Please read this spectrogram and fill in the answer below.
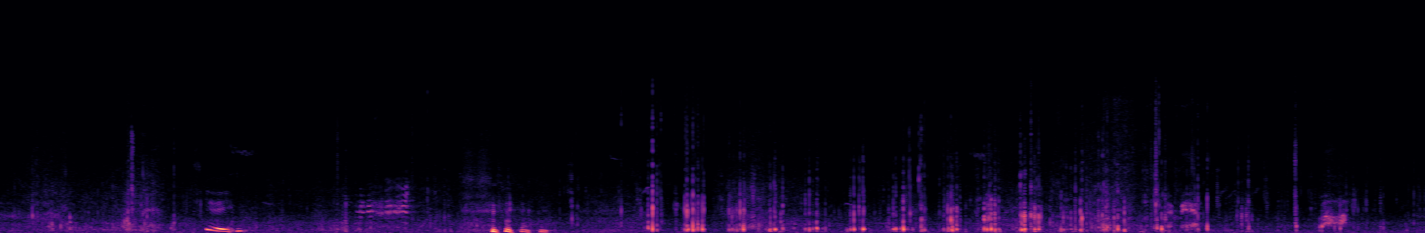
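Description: A goat gives a short, falling bleat about two seconds in. From about six seconds on come quick, crisp crunching clicks as the goats chew treats from the hand close up.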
